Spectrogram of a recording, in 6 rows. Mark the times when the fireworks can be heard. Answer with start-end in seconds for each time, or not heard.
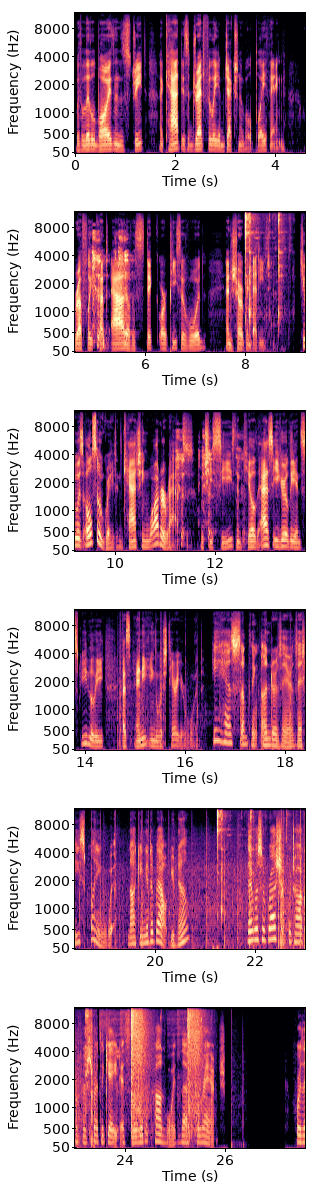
14.4-26.4.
